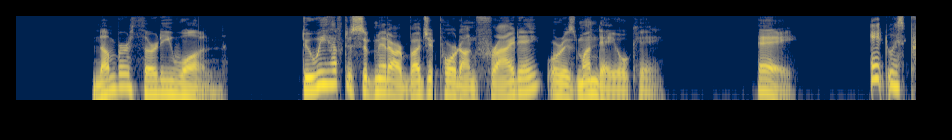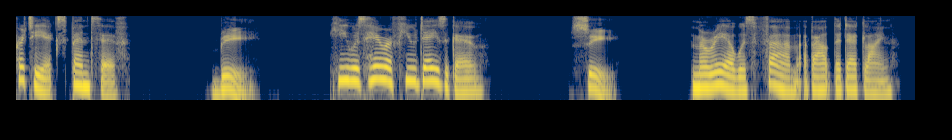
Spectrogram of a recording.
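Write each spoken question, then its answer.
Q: Do we have to submit our budget report on Friday, or is Monday okay?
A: C: Maria was firm about the deadline.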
